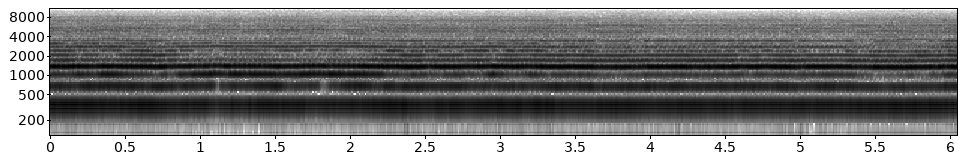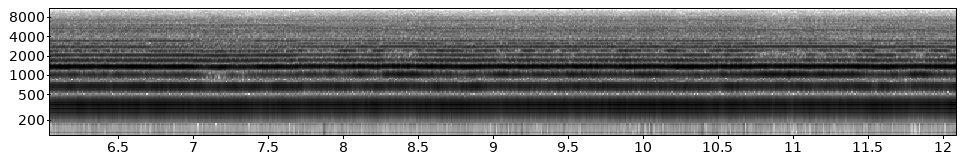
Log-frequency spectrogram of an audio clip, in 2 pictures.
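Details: Older Federal Signal Model 2 siren (old CD box), Princeton NE, alert test: steady tone stalls well short of full pitch and wavers; rotor not coming up to speed; owner suspects worn brushes.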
